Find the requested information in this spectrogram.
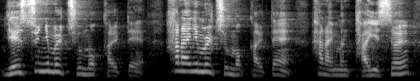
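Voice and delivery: loud, fervent sermon voice; forceful, driving pulpit delivery; impassioned preaching. Real, not acted. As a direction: press it on the congregation with urgency.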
